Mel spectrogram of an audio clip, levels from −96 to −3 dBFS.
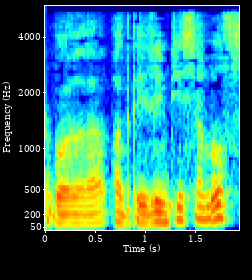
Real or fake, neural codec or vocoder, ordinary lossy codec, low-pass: fake; codec, 16 kHz, 1 kbps, FunCodec, trained on Chinese and English, 50 frames a second; MP3, 24 kbps; 5.4 kHz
